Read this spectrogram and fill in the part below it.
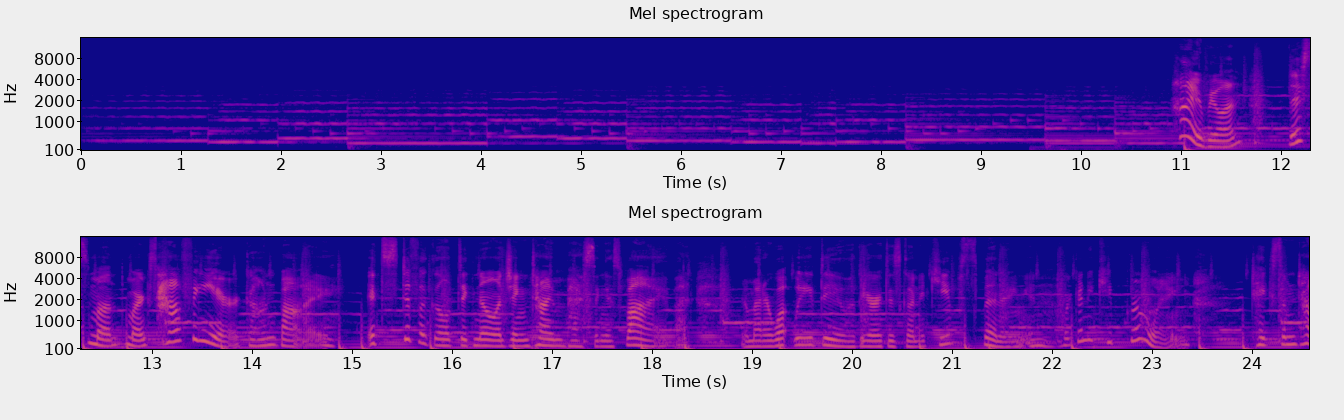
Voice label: Positive Message, asmr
